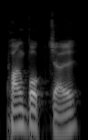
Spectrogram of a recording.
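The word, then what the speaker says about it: Gwangbokjeol (광복절): In South Korea, it is known as Gwangbokjeol, my Korean pronunciation, Gwangbokjeol, literally the day the light returned, and is one of the public holidays in South Korea.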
